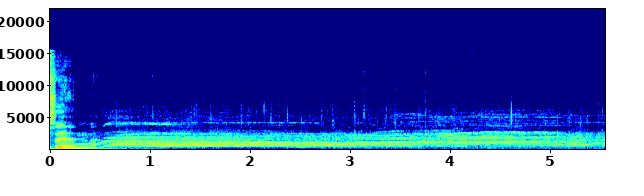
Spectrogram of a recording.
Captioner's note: applause, cheering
